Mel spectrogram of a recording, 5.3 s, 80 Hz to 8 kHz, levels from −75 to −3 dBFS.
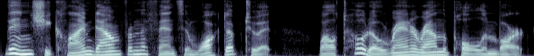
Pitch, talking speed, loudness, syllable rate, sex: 125 Hz, 225 wpm, -17 LUFS, 5.6 syllables/s, male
